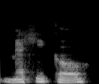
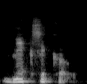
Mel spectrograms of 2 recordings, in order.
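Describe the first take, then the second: First: The middle consonant is not a ks sound. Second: The middle consonant is a ks sound. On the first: This is how the locals say the name today. "the Spanish pronunciation" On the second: This is how non-Mexicans say the name today. "with a K S sound"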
